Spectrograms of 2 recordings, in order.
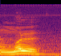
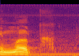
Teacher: Terdengar dua-duanya. Jangan hanya sekedar mematikan lam saja, kaf tidak terdengar atau sebaliknya. Tetapi harus kedua-duanya terdengar walaupun sedikit. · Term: dua sakin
